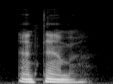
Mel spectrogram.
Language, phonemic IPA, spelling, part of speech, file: French, /tɛ̃bʁ/, timbre, noun, Fr-timbre.ogg
- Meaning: 1. small bell 2. stamp, postage stamp 3. stamp (mark) 4. timbre 5. quality of a vowel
